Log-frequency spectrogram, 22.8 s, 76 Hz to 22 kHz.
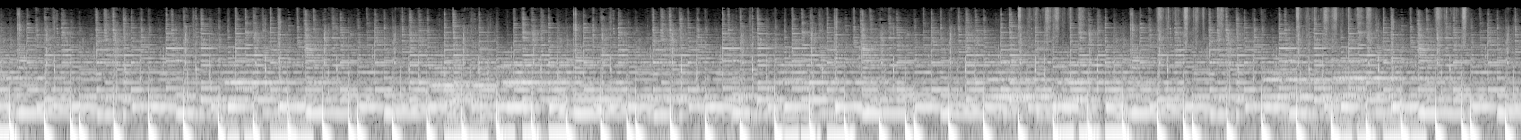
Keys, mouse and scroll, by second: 0.7-1.9 right drag, 1.9-3.4 drag, 3.6 right click, 4.9 right click, 7.3 right click, 7.7 right click, 8.5 z, 9.8 click, 11.1 right click, 12.2 click, 16.5 alt+click, 16.8 ctrl+z, 18.6-21.9 drag, 21.0 ctrl+z.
